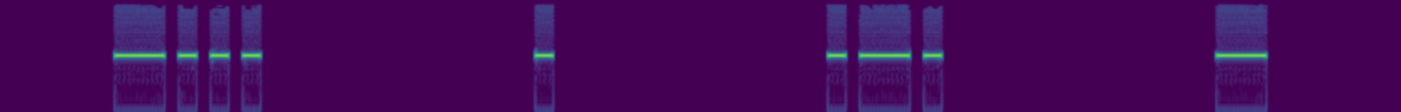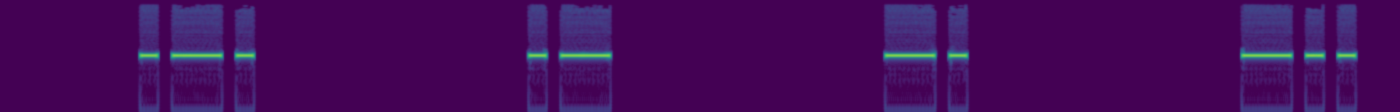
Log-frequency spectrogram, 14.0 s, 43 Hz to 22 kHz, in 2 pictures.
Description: Morse code, heard as a keyed tone, about 15 wpm, spaced as for 5 wpm, 1000 Hz. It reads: BERTRAND
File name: qotdfiles / 5wpm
